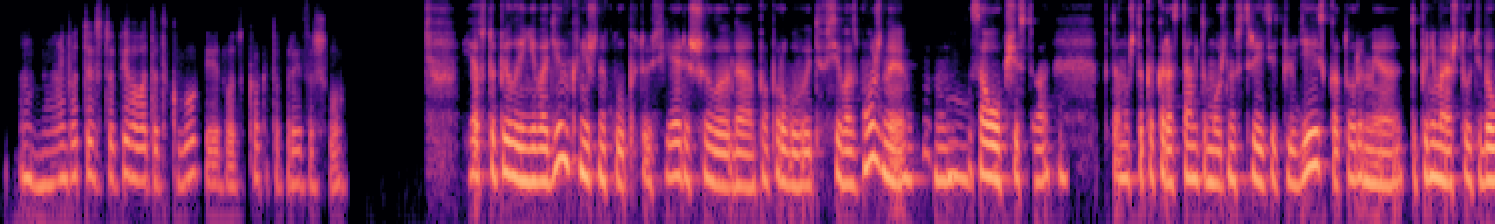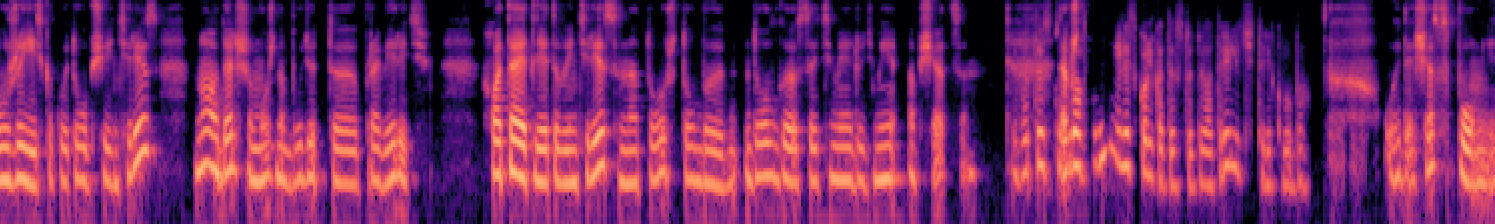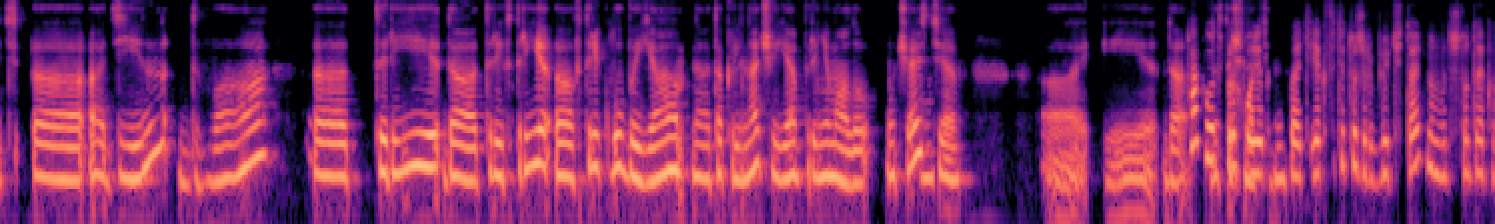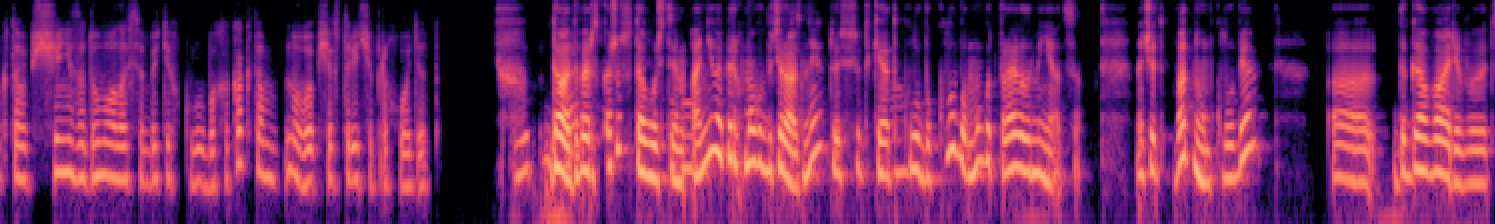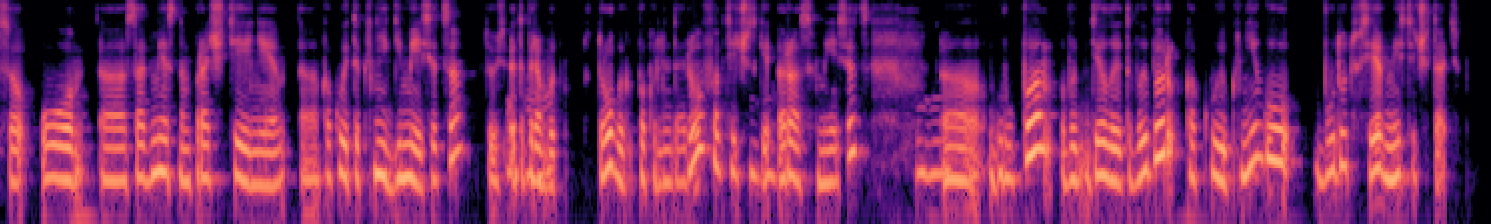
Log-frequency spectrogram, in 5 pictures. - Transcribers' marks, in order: tapping; unintelligible speech
- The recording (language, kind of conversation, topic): Russian, podcast, Как понять, что ты наконец нашёл своё сообщество?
